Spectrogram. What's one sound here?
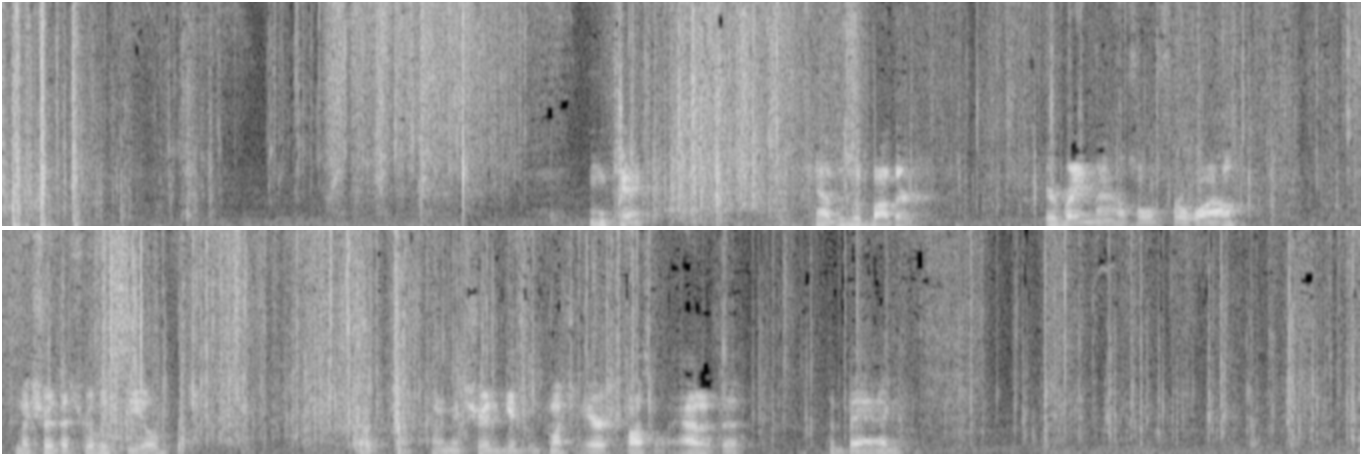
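A plastic bag crinkles and rustles as hands press and rub it.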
